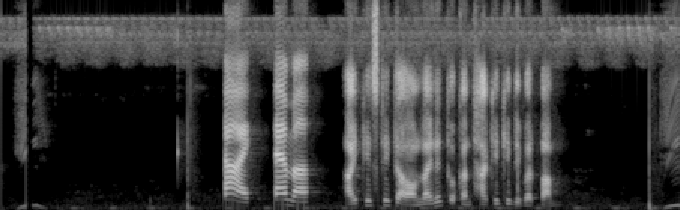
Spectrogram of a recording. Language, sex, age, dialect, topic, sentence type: Bengali, male, 18-24, Rajbangshi, banking, question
